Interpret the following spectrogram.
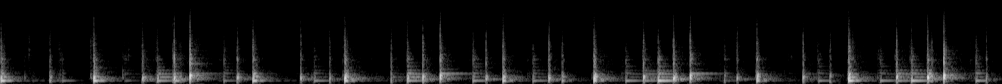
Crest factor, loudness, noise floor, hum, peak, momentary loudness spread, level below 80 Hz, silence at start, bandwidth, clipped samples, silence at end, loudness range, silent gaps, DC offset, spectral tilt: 26 dB; -25 LUFS; -45 dBFS; none; 0 dBFS; 18 LU; -58 dBFS; 0 s; 8.8 kHz; under 0.1%; 0.15 s; 3 LU; none; under 0.1%; -9 dB/octave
